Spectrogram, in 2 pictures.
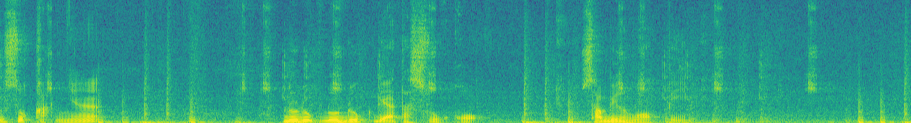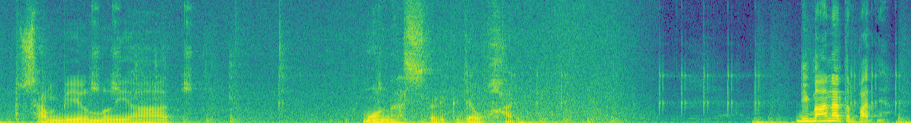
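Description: An older man speaks firmly close by.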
